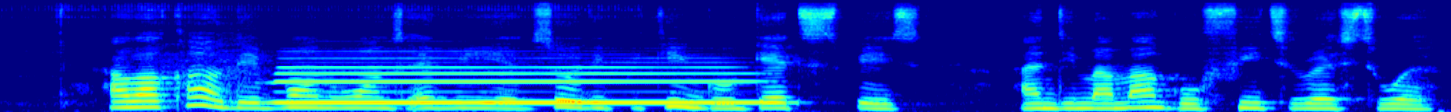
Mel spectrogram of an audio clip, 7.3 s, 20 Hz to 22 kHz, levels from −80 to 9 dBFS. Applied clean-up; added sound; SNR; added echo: none; Wind instrument, woodwind instrument; -5 dB; none.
